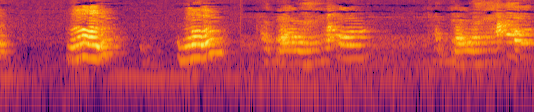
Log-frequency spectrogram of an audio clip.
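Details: Talkative kittens meowing nonstop: four or five short, bright mews roughly a second apart, each a quick rising-falling cry, with a faint steady hum underneath.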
